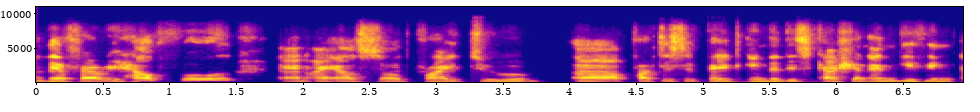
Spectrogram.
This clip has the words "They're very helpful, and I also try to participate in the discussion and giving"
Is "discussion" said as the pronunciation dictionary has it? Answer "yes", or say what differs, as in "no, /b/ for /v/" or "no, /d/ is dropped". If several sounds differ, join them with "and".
yes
